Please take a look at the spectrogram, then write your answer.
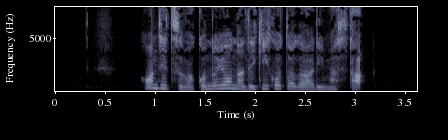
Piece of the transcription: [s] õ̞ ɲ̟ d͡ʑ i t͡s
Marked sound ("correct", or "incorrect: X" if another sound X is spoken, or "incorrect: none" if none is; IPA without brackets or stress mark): incorrect: h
